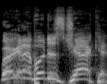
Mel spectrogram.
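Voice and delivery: rough, gruff, growly voice. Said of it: "he's real grovelly and just gruff".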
